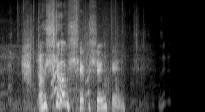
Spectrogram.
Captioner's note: with exaggerated slurring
